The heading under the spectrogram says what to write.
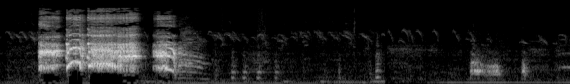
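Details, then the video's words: Crow of a hybrid red junglefowl rooster: one loud, raspy burst lasting over a second, broken near the end, followed by quiet clucks, a few soft chirps and a low hum. "Qaib qus txuam zoo nraug thiab qua tau zoo tshaj plaws ไก่ป่าลูกผสมเสียงขันดีมากๆ เสียงขันอมตะ"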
